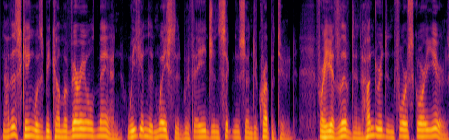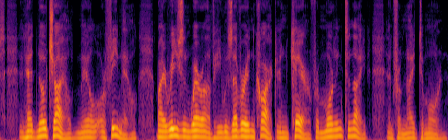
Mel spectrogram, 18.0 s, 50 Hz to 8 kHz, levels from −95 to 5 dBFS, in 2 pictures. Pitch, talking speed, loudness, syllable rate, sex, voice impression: 115 Hz, 175 wpm, -18 LUFS, 4.6 syllables/s, male, very masculine, very adult-like, very old, very thick, very relaxed, powerful, dark, very soft, very muffled, slightly fluent, raspy, cool, intellectual, very sincere, very calm, very mature, friendly, reassuring, very unique, slightly elegant, very wild, slightly sweet, slightly strict, slightly intense, very modest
